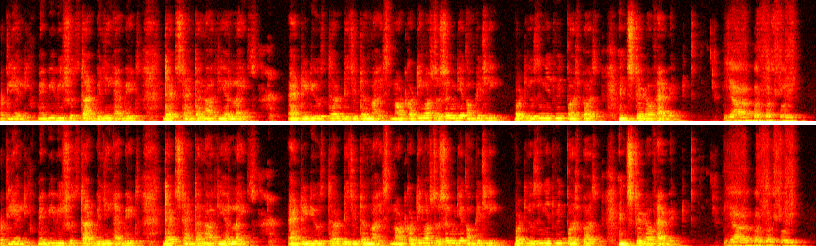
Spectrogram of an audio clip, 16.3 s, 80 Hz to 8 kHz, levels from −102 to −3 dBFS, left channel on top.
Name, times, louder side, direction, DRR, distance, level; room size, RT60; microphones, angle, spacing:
voice 1, 0.0-5.5 5.8-9.9 10.3-13.5 14.5-14.6 15.3-15.4 15.7-15.9, equal, 50° right, 0.9 m, -28 dB
voice 2, 14.2-15.9, left 1 dB, 40° left, 0.4 m, -32 dB
4.0 x 2.0 x 2.4 m
head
